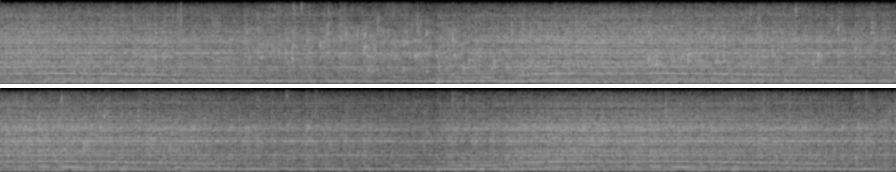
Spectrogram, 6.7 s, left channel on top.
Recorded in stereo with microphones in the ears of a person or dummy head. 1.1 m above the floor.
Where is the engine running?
5° right (ahead or behind), 1.7 m.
